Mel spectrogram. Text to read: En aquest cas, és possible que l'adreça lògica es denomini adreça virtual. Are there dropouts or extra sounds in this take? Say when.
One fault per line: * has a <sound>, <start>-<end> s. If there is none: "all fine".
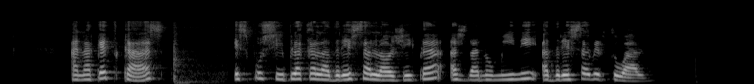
* has a thud, 1.7-2.3 s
